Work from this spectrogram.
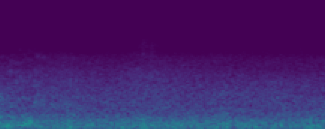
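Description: Ocean waves break and roll in a steady, dense wash of surf at sunrise, mixed with wind buffeting the microphone, continuous for several seconds with no voices.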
